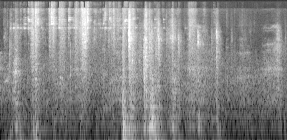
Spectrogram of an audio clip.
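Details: Playing outside, two giant Alaskan Malamute puppies named Moose and Raven make quick, irregular whimpers and grunting yips in rapid bursts, louder in the middle, with rustling and movement noise around them.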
